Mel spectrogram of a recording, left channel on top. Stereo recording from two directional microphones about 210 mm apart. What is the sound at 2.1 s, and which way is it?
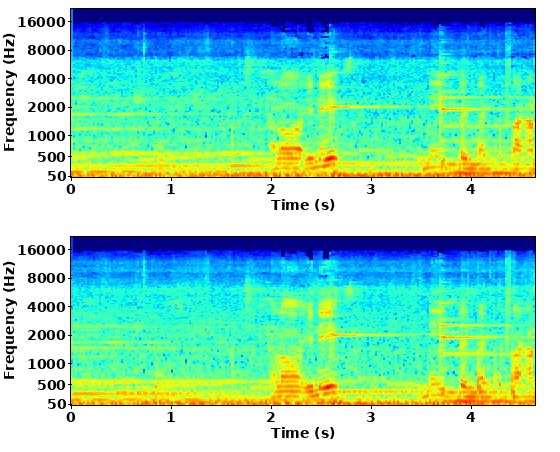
Speech, 10° left (ahead or behind).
